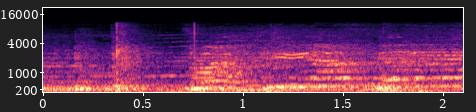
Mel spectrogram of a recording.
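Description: Gospel worship music: several voices singing over instrumental accompaniment, with two sharp percussive hits within the first second.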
